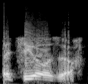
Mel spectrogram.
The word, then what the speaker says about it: Prezioso: And it's pronounced Prezioso.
